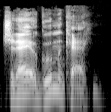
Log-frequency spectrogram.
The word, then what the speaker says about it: Chiney Ogwumike: All right, also in Los Angeles, where I am, Chiney Ogwumike. Did I say it correctly? – You nailed it.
